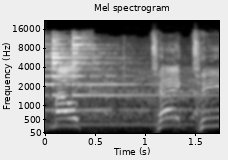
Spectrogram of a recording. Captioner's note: bell ringing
